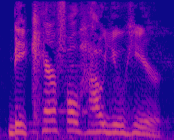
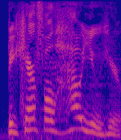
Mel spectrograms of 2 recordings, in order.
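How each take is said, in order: First: Careful leaned on, falling; quiet, careful quote of Jesus; stress on careful. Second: Careful stressed, phrase falls; repeated with weight on careful. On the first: Pastor quotes Jesus to the congregation, stressing careful. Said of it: "there Jesus declares". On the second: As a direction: drive home careful. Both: Shown as a demonstration.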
